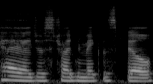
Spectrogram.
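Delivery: ordinary delivery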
